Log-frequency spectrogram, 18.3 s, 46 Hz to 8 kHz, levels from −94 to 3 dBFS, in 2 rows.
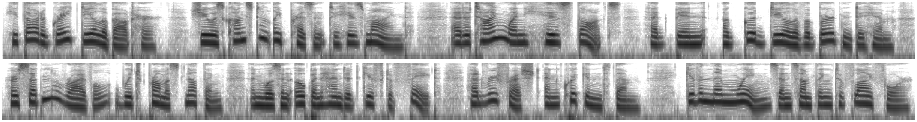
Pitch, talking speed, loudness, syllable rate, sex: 195 Hz, 185 wpm, -19 LUFS, 4.9 syllables/s, female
